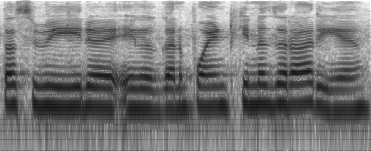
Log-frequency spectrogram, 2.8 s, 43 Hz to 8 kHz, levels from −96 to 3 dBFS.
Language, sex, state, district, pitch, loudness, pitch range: Hindi, female, Haryana, Charkhi Dadri, 200 Hz, -12 LUFS, 185-210 Hz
